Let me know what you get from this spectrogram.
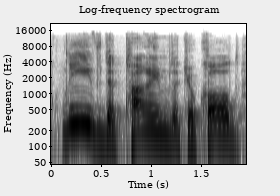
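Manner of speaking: patronizing machine instruction. Retold or imitated. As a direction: instruct like to an idiot. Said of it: "Then you say".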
